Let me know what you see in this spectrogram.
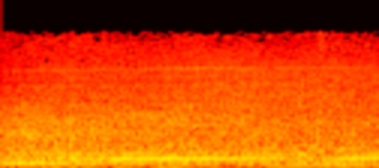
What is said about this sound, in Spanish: El coche se marcha.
